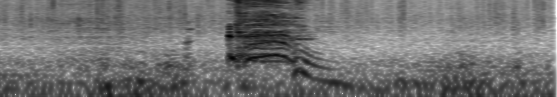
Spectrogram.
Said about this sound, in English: Pardon my cough.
